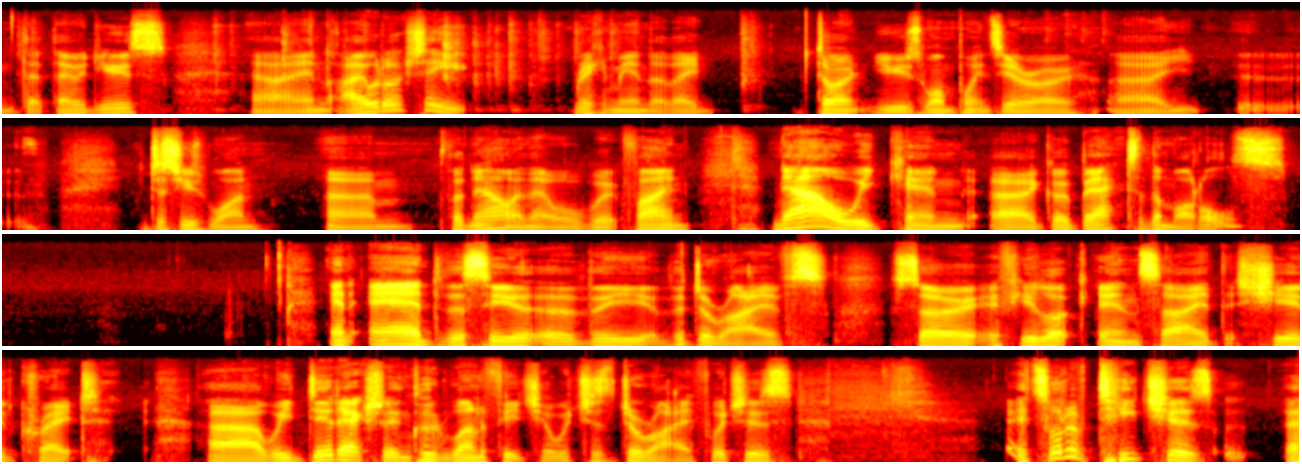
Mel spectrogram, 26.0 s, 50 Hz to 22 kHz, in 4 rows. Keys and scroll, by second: 0.1 Return, 0.8 Up, 1.1 End, 1.4 BackSpace, 1.6 BackSpace, 1.8 Up, 2.3 BackSpace, 2.4 BackSpace, 2.6 ctrl+s, 2.8 Down, 2.9 Down, 3.1 Down, 3.7 Return, 18.1 ctrl+c, 18.3 ctrl+c.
